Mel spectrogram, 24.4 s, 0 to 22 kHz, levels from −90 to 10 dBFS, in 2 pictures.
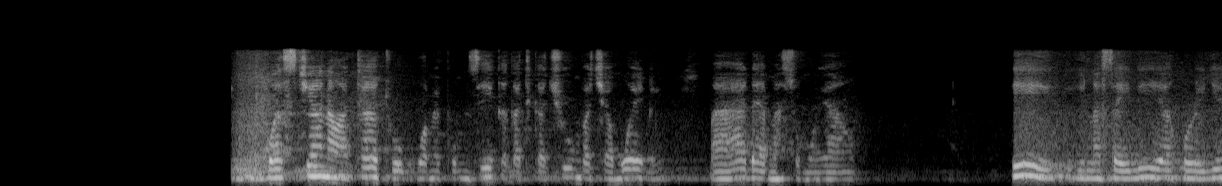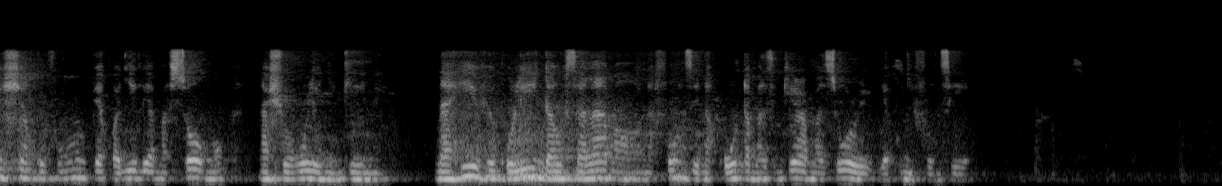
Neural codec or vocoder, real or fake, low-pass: vocoder, 44.1 kHz, 128 mel bands every 512 samples, BigVGAN v2; fake; 7.2 kHz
